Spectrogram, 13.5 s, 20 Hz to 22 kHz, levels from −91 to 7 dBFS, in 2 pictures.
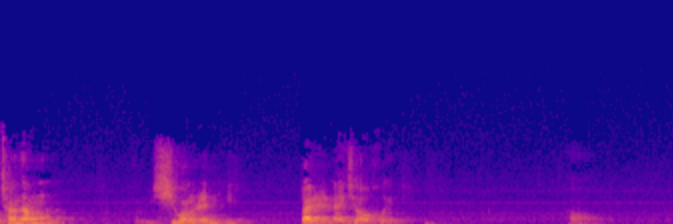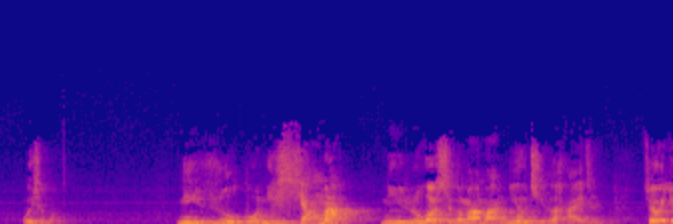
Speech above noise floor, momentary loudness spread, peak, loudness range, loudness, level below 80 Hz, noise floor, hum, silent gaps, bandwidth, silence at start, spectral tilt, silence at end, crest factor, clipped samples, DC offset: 33 dB; 22 LU; -6 dBFS; 16 LU; -25 LUFS; -72 dBFS; -58 dBFS; none; none; 10.5 kHz; 0 s; -5 dB/octave; 0 s; 22 dB; under 0.1%; under 0.1%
